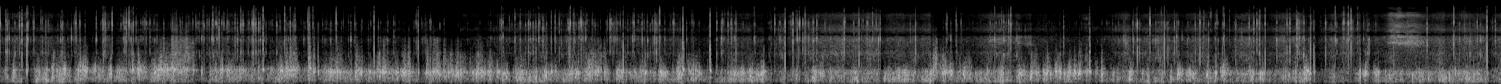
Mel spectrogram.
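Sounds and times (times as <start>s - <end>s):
crackling pops: 0.0s - 15.0s
wind buffeting microphone: 0.0s - 15.0s.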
